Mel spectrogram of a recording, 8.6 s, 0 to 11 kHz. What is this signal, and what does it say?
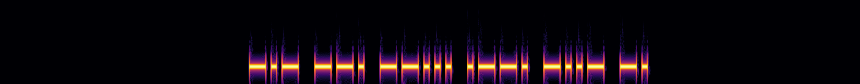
Morse code, heard as a keyed tone, about 22 wpm, 700 Hz. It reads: KG7PXN
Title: USA Call Signs - 6 Characters - Repeated 2x - 22wpm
